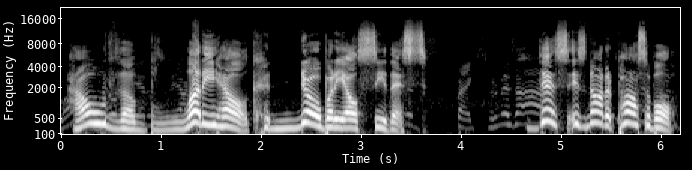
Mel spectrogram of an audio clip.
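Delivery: loud, incredulous rant; exasperated outburst. Real, not acted. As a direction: rant in disbelief at a glaring plot hole. Ranting at an overlooked plot hole.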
